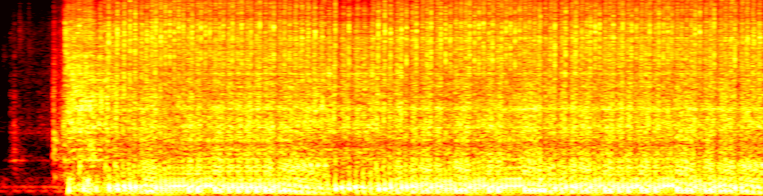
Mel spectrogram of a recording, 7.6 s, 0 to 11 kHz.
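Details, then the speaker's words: Old Briggs & Stratton 5 hp wood splitter engine after reassembly, spark confirmed, plug carboned; loud, lumpy uneven beat about four per second. Fuel starvation; carburetor needs parts, carb kit planned. "See, it's acting just like when I got it back together. It's not getting its fuel."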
